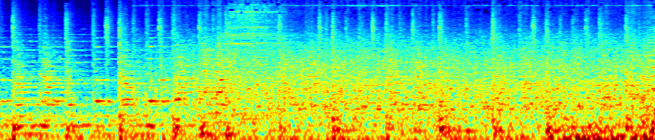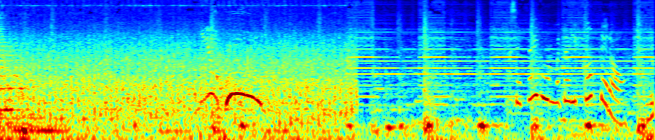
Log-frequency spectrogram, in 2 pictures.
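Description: A helicopter sounds in a Playmobil toy police film about prisoners escaping by helicopter, with a loud, continuous rotor drone lasting the whole stretch under voices.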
